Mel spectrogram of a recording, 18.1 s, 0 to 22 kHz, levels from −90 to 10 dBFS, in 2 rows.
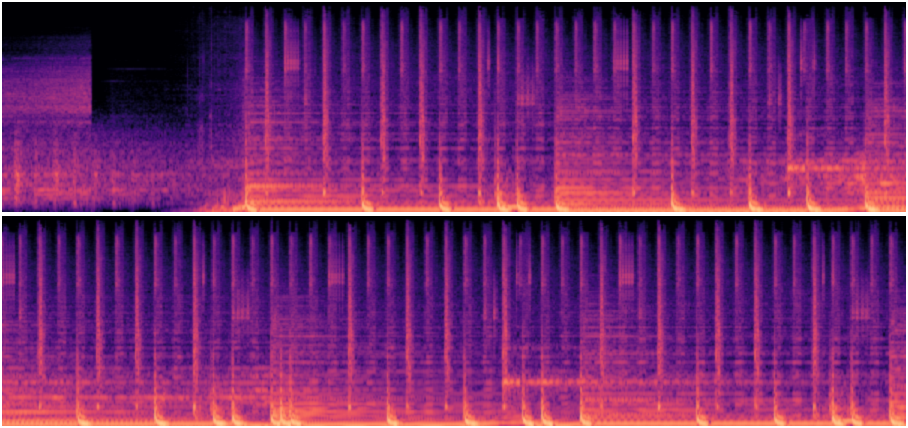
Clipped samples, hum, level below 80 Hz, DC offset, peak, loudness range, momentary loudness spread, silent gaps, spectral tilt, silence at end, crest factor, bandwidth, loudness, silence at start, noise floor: under 0.1%; none; -12 dBFS; under 0.1%; 0 dBFS; 3 LU; 9 LU; none; -6 dB/octave; 0 s; 12 dB; 15.5 kHz; -14 LUFS; 0 s; -40 dBFS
